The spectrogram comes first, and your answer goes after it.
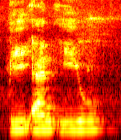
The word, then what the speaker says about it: pneumonia: P is silent. PSYCHOLOGY, psychology. PNEUMONIA, pneumonia.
